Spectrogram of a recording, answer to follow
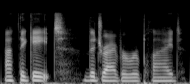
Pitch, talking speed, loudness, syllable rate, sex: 170 Hz, 190 wpm, -20 LUFS, 4.7 syllables/s, female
